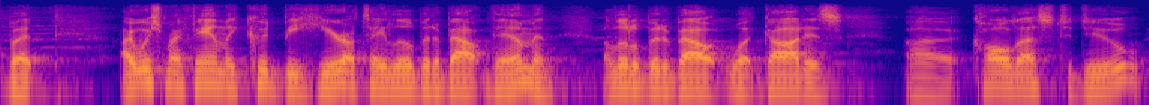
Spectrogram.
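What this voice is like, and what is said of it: Hoarse, partly lost voice. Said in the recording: “I lost my voice last week, and it's not quite back. I'm still trying to fight that”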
